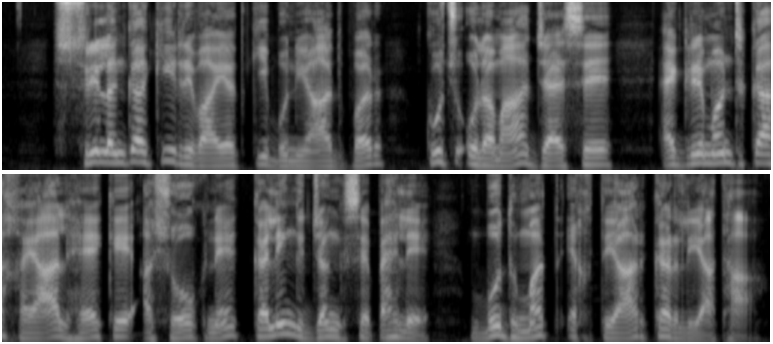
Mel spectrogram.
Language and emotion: Urdu, neutral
